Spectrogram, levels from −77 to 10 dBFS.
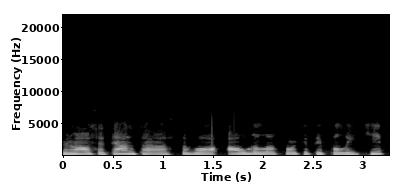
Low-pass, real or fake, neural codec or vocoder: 7.2 kHz; real; none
